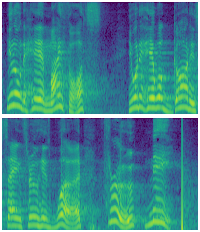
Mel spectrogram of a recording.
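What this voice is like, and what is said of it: Southern accent. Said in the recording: “I'm a southerner. I sound different from Wendy.”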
